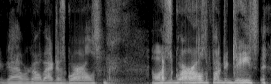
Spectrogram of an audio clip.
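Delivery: put-on irritated, griping Southern good-old-boy accent. Repeating the impression of the director's decision: Tim Burton as angry Southern dude. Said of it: "just a angry Southern dude just like".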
